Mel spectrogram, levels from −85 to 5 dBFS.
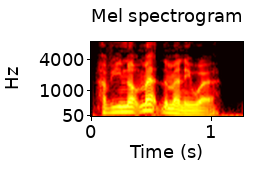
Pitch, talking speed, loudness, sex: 125 Hz, 285 wpm, -17 LUFS, male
